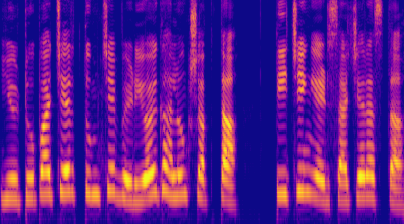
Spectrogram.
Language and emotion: Goan Konkani, neutral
